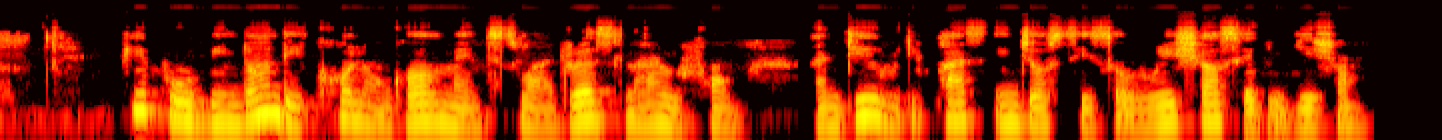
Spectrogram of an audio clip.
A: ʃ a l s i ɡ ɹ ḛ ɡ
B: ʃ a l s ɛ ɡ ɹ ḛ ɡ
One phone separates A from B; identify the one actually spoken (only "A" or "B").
B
